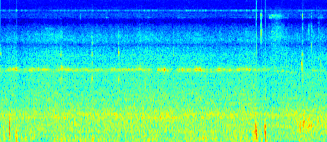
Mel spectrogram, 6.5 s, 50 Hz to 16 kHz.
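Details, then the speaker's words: Brand-new 2021 Ram 1500 TRX driving: thin, steady high whistle over road rumble, wind entering the cab from the passenger-side A-pillar; foam air block found fallen out. "i drove it just a little ways and the the wind noise sounds like a whistling noise"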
